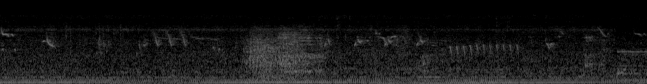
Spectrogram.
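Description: Birds chirping in short, scattered calls over a steady low hum, with a brief rustling noise about two and a half seconds in and a quick rapid trill a little before the end.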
